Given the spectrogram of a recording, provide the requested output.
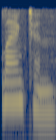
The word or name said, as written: Langton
